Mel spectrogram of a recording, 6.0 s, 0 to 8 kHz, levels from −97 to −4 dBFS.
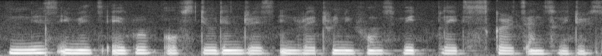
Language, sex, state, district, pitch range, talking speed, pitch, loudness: English, female, Arunachal Pradesh, Lower Dibang Valley, 150-160 Hz, 160 wpm, 155 Hz, -13 LUFS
